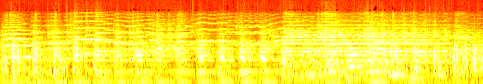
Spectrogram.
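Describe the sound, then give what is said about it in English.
Galloping horse hooves beat in a quick, steady clip-clop rhythm beneath loud, sweeping orchestral music, continuing throughout with no one speaking. “To the north, Silver. Get him up, Scout.”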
